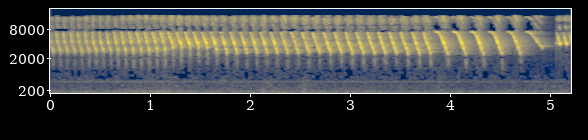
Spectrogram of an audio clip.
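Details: High, rapid canary trill, notes rolling together then gradually spreading and dropping in pitch over five seconds; song meant to prepare male and female canaries for mating, with a faint low hum behind.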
